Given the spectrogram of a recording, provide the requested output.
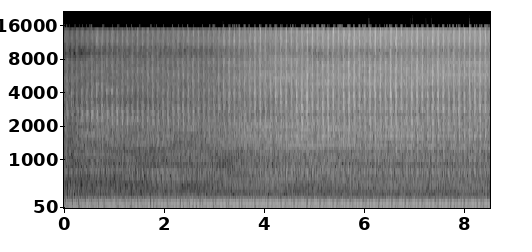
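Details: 2013 Chevy Suburban at idle, also misfiring on a cylinder despite owner-replaced spark plug, coil and injector: rapid light ticking, about four per second, over a deep idle rumble; lifter noise caused by low oil pressure.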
